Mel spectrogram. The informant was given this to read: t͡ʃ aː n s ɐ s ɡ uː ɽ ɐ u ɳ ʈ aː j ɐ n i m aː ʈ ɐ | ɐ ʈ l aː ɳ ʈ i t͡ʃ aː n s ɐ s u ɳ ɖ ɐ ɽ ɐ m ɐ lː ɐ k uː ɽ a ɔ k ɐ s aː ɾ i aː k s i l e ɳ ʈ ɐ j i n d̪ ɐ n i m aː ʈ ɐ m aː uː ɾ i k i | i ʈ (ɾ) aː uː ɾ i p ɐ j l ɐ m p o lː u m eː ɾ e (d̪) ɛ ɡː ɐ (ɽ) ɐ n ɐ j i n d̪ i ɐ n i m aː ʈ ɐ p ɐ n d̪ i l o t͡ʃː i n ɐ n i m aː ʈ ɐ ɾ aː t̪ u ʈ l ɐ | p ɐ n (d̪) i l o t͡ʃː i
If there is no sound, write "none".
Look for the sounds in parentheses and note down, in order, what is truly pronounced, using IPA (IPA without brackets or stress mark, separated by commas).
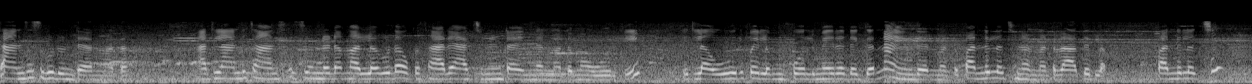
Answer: l, d̪, ɾ, d̪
